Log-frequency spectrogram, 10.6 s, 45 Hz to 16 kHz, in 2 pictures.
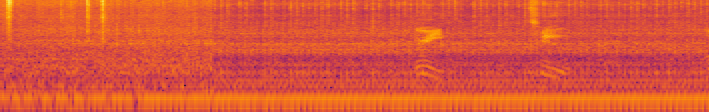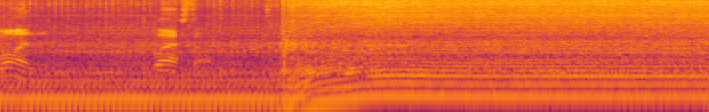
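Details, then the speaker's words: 2008 Polaris RZR 800 after fuel pump assembly replacement that fixed bogging from a stop: steady even idle then a clean quick rev without bogging, settling smoothly; engine running healthy. "so fogging fixed idle seems better fuel gauge is no longer blinking it is accurate"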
